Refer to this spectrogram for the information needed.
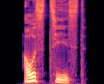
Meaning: second-person singular dependent present of ausziehen
- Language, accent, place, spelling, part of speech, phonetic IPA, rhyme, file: German, Germany, Berlin, ausziehst, verb, [ˈaʊ̯sˌt͡siːst], -aʊ̯st͡siːst, De-ausziehst.ogg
